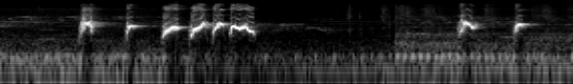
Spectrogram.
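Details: Caged Red-whiskered bulbul song in the southern master style from Thailand, used to excite birds and tutor young birds: two lone chirps, then a rapid run of four bubbly slurred notes, then two more separate chirps.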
